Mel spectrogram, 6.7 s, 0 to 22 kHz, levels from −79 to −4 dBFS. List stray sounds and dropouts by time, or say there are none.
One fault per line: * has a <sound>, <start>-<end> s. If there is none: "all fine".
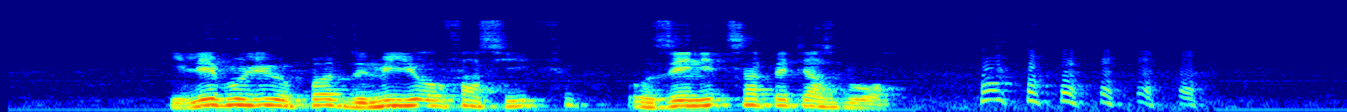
* has a laugh, 4.9-6.1 s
